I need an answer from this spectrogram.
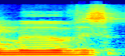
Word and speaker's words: moves: And then when you want to just say moves or wolves by itself, what I would do is first say moves it, then get more quiet on the it, moves it, and then think the it in your mind so your mouth will still do what it's been doing, moves, and just think it, and you might find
